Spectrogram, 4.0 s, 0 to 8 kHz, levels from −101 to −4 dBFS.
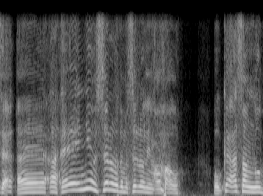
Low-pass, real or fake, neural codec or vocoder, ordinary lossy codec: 7.2 kHz; fake; codec, 16 kHz in and 24 kHz out, 0.4 kbps, LongCat-Audio-Codec, two codebook decoder; none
